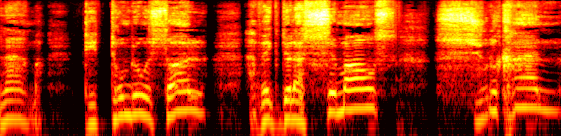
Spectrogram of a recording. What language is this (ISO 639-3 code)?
fra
